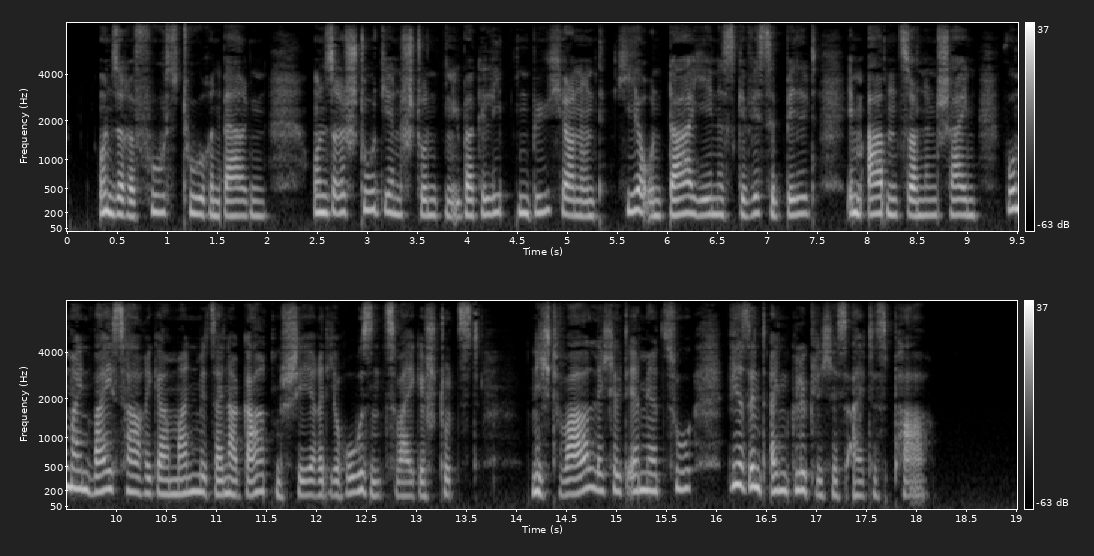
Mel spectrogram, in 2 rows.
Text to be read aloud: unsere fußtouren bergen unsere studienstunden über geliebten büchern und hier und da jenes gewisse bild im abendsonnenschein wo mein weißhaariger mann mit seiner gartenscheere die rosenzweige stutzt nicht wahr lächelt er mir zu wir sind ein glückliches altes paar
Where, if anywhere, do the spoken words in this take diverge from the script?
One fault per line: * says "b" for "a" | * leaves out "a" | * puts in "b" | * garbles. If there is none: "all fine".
all fine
